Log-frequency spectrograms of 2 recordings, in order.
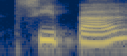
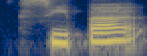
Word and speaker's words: Tsipa: So my name is Tsipa, spelled Tsipa, and it's a Jewish name, a Russian Jewish name.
